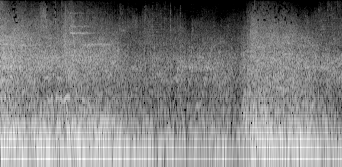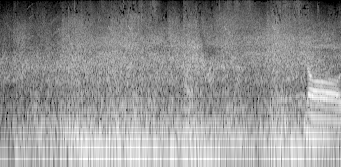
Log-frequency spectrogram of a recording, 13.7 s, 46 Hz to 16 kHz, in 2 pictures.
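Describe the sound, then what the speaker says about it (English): Rocket shots and explosions in the mecha combat game Mobile Suit Gundam Battle Operation 2: continuous loud blasts and whooshing bursts form a dense, roaring battle din throughout, with a rising zap near the end. "I'm shooting right rocket!"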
